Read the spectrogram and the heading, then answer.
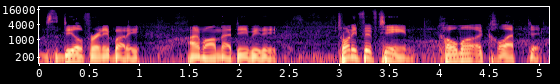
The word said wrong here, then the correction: Coma Ecliptic: No, it's Coma Ecliptic, not Coma Ecleptic.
